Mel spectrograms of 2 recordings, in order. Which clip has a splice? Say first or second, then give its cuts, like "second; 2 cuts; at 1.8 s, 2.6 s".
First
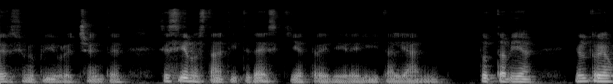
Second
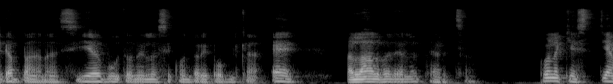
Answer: first; 1 cut; at 4.6 s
